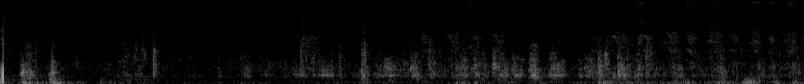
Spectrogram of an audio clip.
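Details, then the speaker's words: Mercedes with someone standing on the car at the rear passenger door: rubbing creaks and squeaks each time the suspension compresses and rebounds; the suspension squeak is being located before any part is replaced. "So as I stand on the car, you'll hear the squeak."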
